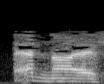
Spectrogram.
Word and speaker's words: Adonais: Adonais instead of Adonis. Shelley needed that extra syllable.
